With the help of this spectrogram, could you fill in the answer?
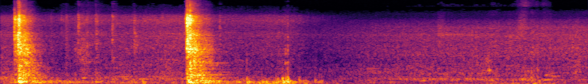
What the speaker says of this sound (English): That drawer opens and closes perfectly fine.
